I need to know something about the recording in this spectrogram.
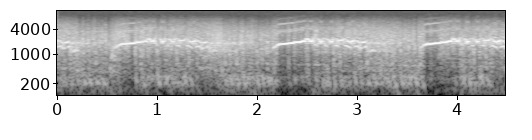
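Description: A horse's whinny repeated about every second and a half, each call sweeping sharply up and then wavering down, over the rhythmic drumming of galloping hooves.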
